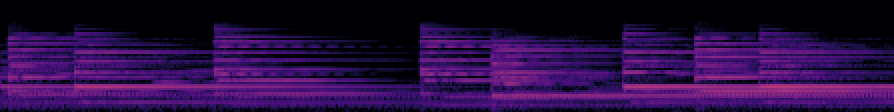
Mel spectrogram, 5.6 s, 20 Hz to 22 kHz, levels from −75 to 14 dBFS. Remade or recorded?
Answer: recorded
